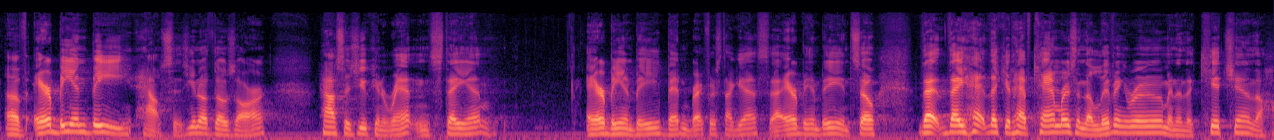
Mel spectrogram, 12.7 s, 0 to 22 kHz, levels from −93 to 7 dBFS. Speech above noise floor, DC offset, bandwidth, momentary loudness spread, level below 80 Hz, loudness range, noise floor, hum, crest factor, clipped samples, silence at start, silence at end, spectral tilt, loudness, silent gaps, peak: 27 dB; under 0.1%; 16 kHz; 11 LU; -44 dBFS; 6 LU; -46 dBFS; none; 20 dB; under 0.1%; 0.05 s; 0 s; -6 dB/octave; -19 LUFS; none; 0 dBFS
